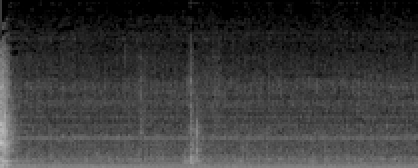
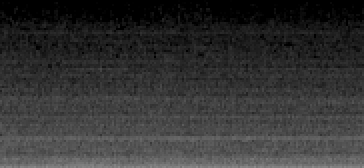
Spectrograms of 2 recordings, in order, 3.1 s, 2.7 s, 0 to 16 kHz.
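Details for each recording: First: Vintage Petro Scott reel-to-reel tape recorder, AC bias 2-track mono, playing: quiet steady low hum with buzzy overtones under tape hiss, constant; failed filter capacitor letting mains ripple through, fixed by replacing it. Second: Vintage Petro Scott reel-to-reel tape recorder, 2-track mono, after filter capacitor replacement: quiet even hiss with only a faint steady tone, no buzz or mains hum; running clean, the hum is fixed.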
